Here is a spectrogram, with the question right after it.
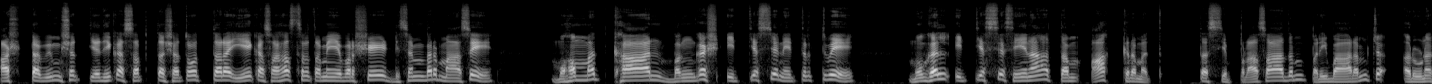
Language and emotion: Sanskrit, neutral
